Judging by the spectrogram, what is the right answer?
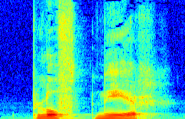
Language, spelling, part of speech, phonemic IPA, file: Dutch, ploft neer, verb, /ˈplɔft ˈner/, Nl-ploft neer.ogg
- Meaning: inflection of neerploffen: 1. second/third-person singular present indicative 2. plural imperative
